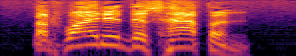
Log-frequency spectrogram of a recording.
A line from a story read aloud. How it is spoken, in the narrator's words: a man called out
